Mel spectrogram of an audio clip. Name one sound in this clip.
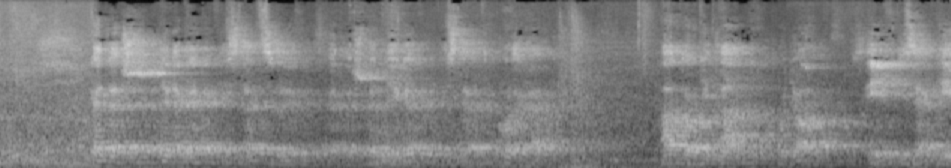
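An elderly man speaks calmly into a microphone over a loudspeaker in a large echoing hall.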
